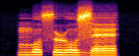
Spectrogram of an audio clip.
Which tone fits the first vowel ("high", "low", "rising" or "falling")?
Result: high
